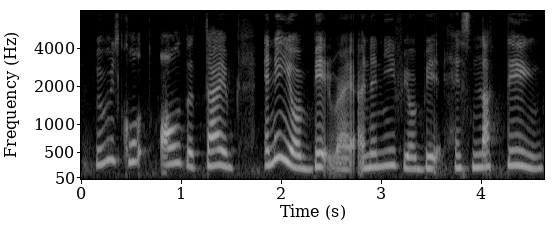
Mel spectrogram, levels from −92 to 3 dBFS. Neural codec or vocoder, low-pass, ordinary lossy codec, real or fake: codec, 16 kHz, 4 kbps, FunCodec, trained on LibriTTS, 50 frames a second; none; none; fake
